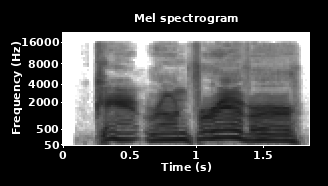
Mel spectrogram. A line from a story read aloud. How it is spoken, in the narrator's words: he bellows after me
